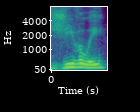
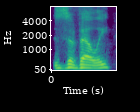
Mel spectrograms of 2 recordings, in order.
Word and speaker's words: Ziveli: That's Ziveli. It's pronounced Gively or Zavelli.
